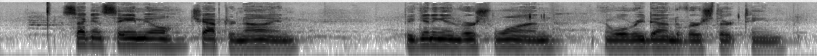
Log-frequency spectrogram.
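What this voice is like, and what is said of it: Strained, failing voice. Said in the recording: “My voice is not holding up very well”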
